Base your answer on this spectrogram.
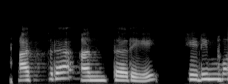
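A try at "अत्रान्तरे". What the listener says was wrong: அந்தரேன்னு பிரிக்கவே கூடாது. அத்திராந்தரேங்கிறது சிங்கிள் வார்த்தை.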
